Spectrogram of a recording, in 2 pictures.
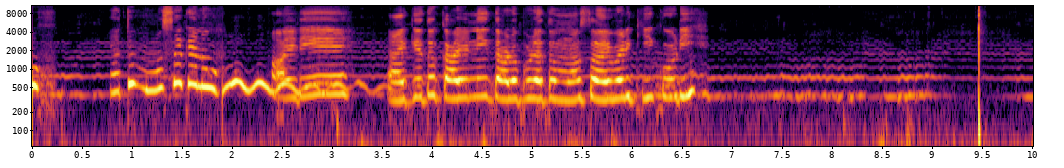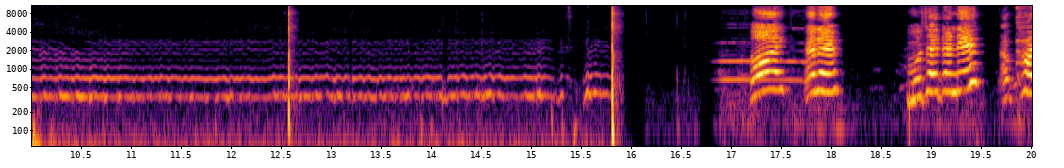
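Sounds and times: mosquito buzzing: 0.0s - 16.0s
hands slapping: 12.5s - 12.7s, 15.8s - 16.0s.

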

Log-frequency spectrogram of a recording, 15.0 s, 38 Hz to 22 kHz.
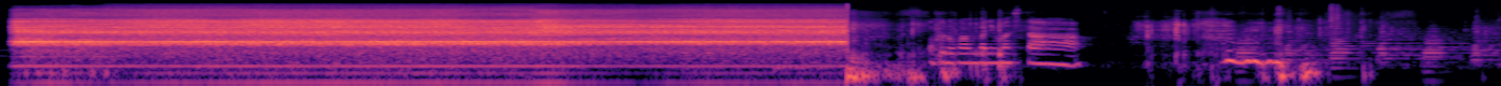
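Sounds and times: hair dryer running: 0.0s - 8.5s.

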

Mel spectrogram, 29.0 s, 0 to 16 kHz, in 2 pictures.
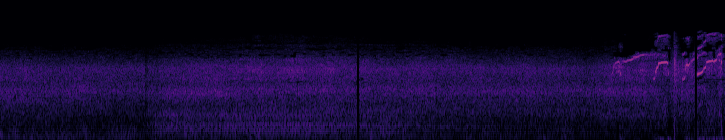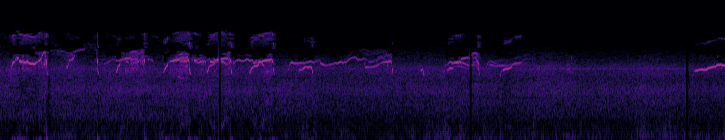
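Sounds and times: steady hiss: 0.0s - 21.8s
eagles chittering whistles: 12.2s - 25.0s, 28.4s - 29.0s.

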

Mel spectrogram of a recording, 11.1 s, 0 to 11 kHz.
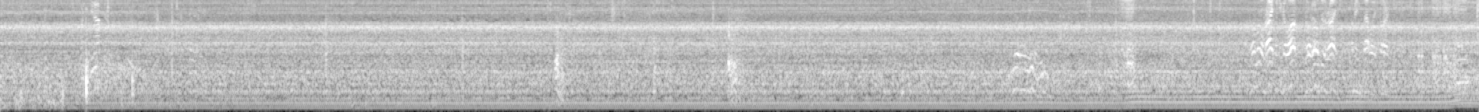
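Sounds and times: engine running at low revs: 0.0s - 11.0s
steady high whine: 0.0s - 11.0s.

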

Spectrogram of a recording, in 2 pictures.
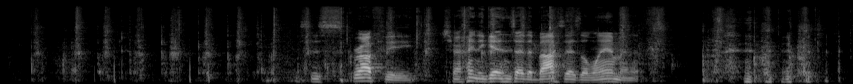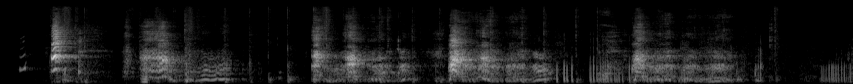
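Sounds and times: small dog barking: 9.0s - 9.4s, 10.0s - 10.6s, 11.6s - 14.1s, 14.8s - 15.6s.

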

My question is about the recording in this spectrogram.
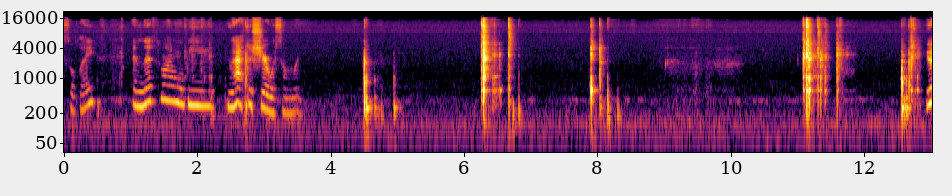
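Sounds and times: wooden pencils clacking against cup: 11.1s - 11.8s.

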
